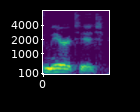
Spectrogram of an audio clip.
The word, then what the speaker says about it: Meritage: it i always say meritage so everyone says there's so many different ways but it's the word merlot and heritage makes meritage and there's a whole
